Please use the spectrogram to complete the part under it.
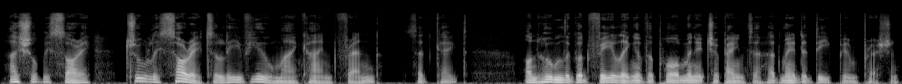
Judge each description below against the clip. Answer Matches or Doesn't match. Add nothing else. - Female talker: Doesn't match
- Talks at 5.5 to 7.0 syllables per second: Doesn't match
